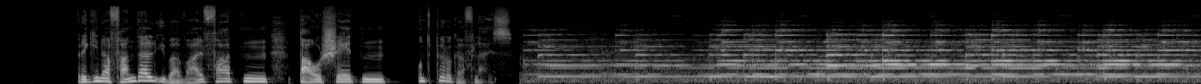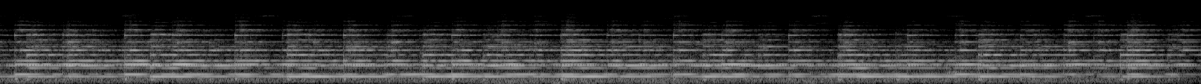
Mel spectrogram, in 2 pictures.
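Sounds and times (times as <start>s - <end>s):
speech: 0.8s - 5.4s
church bells ringing in a dense sustained peal: 5.2s - 24.0s.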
